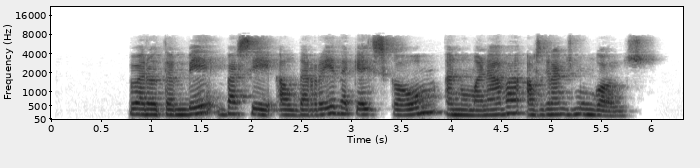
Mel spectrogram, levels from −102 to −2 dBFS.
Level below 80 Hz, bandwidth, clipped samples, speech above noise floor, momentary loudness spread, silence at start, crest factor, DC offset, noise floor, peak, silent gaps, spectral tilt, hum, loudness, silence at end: -60 dBFS; 8.2 kHz; under 0.1%; 70 dB; 3 LU; 0.8 s; 16 dB; under 0.1%; -86 dBFS; -2 dBFS; none; -4 dB/octave; none; -17 LUFS; 0.3 s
